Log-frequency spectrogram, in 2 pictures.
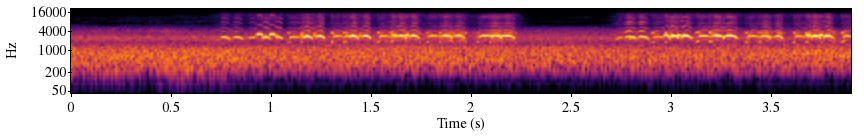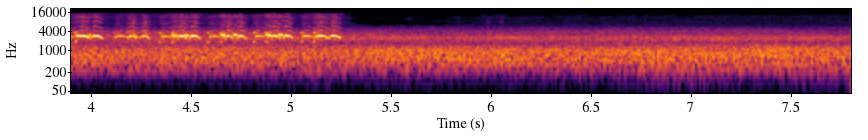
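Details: During a fish delivery at a Montana osprey nest, Hellgate Canyon, June 6, 2014, the male struggles to get the female to take the fish. Two runs of fast, piercing whistled chirps, then quiet rushing noise.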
